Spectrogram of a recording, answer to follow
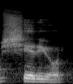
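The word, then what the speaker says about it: Cheiro: Aarish pronunciation में उसका surname उसका नाम शेरियो ऐसा उसको सी एच ई आई आर ओ ऐसा स्पेलिंग है। हम लेकिन उनका प्रोनाउंसिएशन वो शेरियो करते हैं। हम लोग यहां केरो करते हैं।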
